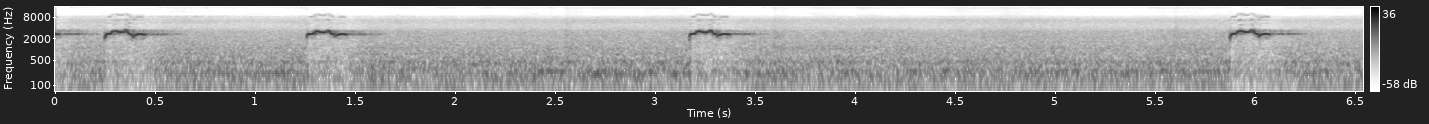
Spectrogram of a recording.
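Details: Kutilang, the sooty-headed bulbul, free in nature, giving lure song to draw other birds: four short clear warbled notes spaced one to three seconds apart, each a quick rising-falling whistle, with soft background hiss.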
